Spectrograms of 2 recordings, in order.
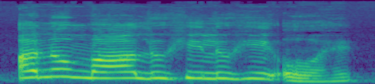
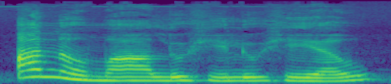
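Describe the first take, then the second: First: The pitch peaks mid-sentence, then drops at the end. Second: The pitch stays level without a middle peak. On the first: The speaker asks if the listener is kind of tired. "it peaks in the middle and drops at the end in a question" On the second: The speaker says they are kind of tired. "the statement"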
